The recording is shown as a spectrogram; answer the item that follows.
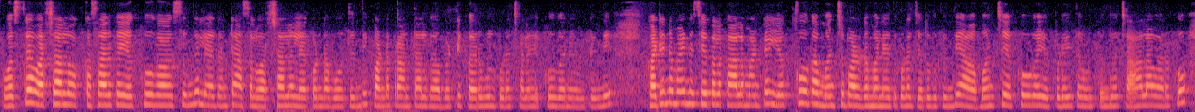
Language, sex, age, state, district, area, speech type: Telugu, female, 45-60, Andhra Pradesh, Chittoor, rural, spontaneous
